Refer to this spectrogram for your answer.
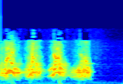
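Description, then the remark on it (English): A dog inside a car in a parking lot barks four times in quick succession at another dog, loud, mid-pitched barks in an even rhythm, then falls silent. No one speaks. “So my dog is in the car and barking at another dog, which is very, very convenient.”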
